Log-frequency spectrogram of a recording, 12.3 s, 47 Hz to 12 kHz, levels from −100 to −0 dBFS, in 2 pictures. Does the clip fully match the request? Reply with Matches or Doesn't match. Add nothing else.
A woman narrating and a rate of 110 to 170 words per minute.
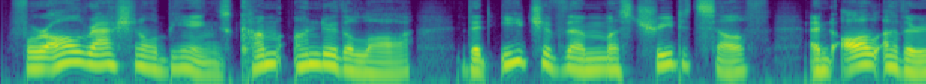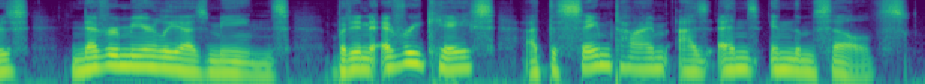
Doesn't match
